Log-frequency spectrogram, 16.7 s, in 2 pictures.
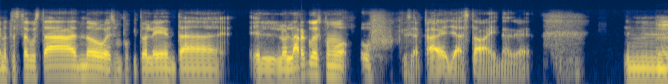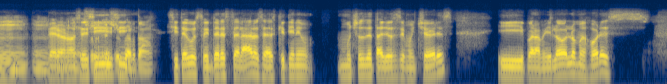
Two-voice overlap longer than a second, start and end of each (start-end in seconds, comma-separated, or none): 8.9-10.3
